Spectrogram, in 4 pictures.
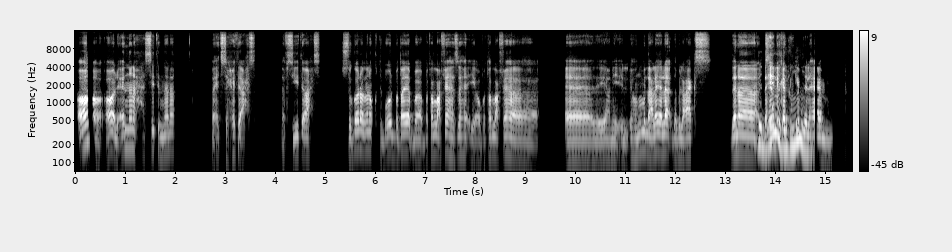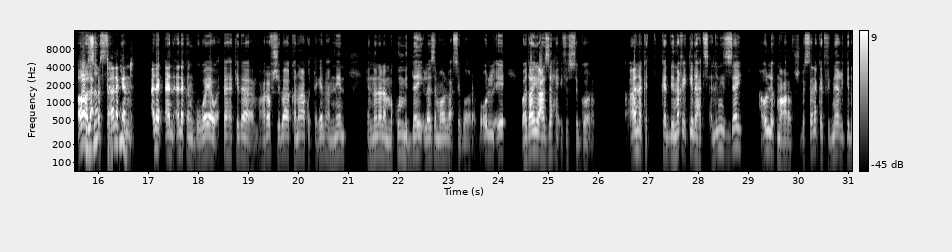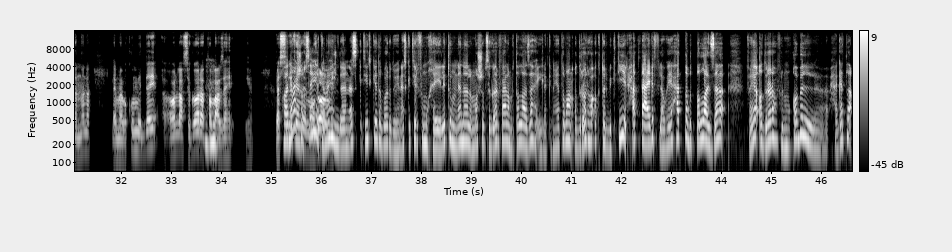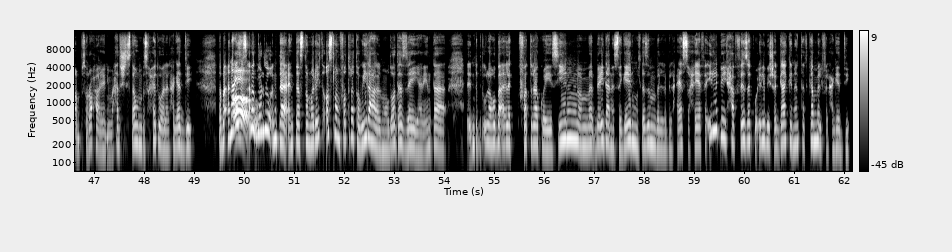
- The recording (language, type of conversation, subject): Arabic, podcast, إزاي تقدر تكمّل في التغيير ومترجعش لعاداتك القديمة تاني؟
- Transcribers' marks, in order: tapping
